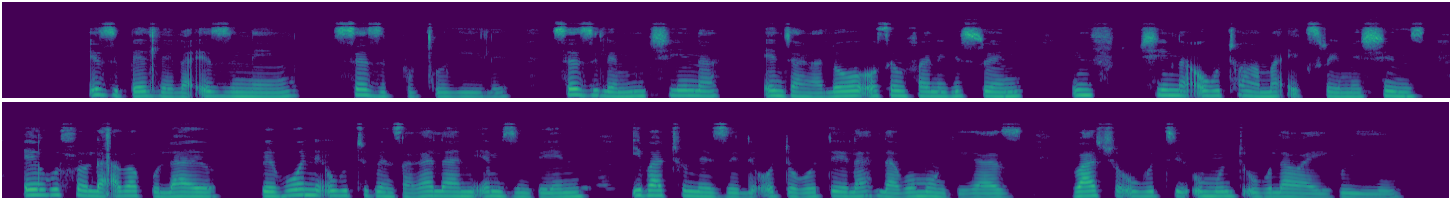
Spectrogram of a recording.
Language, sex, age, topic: North Ndebele, female, 36-49, health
